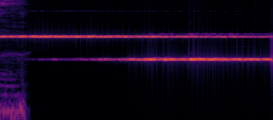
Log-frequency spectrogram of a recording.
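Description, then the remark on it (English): A timer starting: a short low thump, then a steady electronic tone holding two pitches, mid and higher, sustained unbroken for about three seconds at moderate loudness. “So I'm setting my timer now.”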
